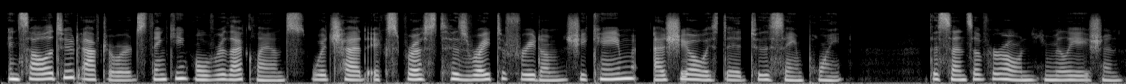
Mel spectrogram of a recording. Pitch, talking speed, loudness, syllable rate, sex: 220 Hz, 155 wpm, -17 LUFS, 4.6 syllables/s, female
